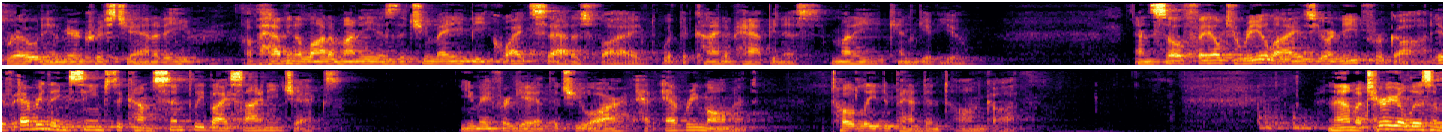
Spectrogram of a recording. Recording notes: ACU Sunday Series. Live presentation.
